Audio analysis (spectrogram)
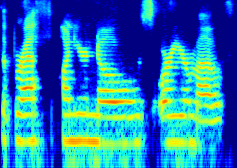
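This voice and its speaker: A woman leading a guided body scan meditation, speaking gently and calmly with long, unhurried pauses. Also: medium pitch, lo-fi sound, a little hiss or hum. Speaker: meditation teacher.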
